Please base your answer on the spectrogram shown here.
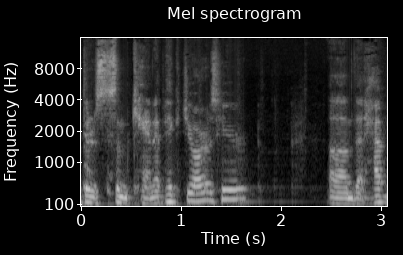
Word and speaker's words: canopic: it's canopic. Canoptic.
